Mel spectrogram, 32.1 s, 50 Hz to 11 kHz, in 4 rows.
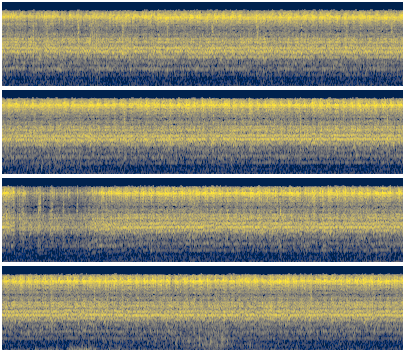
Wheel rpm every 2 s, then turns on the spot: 60, 60, 60, 60, 60, 60, 60, 70, 40, 60, 70, 70, 70, 70, 70, 70.
none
